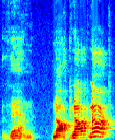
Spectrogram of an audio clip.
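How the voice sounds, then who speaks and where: Woman, children's story reading, unhurried, swooping expressive pitch, mid register, roomy acoustic.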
